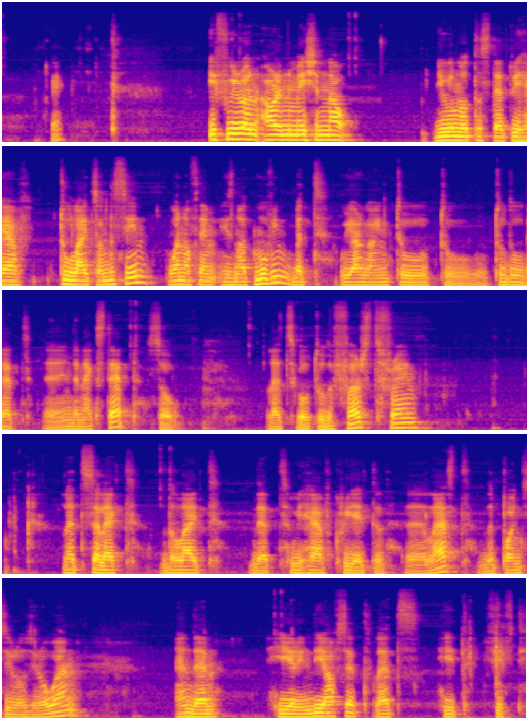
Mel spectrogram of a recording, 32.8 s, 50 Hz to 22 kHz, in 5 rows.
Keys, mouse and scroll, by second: 2.8 click, 4.3 click, 14.6 click, 16.1-21.7 drag.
